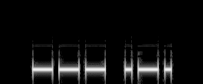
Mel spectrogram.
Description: Morse code, heard as a keyed tone, about 18 wpm, 700 Hz. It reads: OR
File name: 18 WPM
